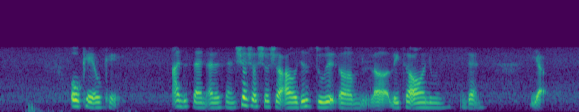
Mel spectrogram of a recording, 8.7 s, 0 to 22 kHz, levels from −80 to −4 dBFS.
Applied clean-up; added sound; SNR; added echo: neural mask model Resemble Enhance denoiser.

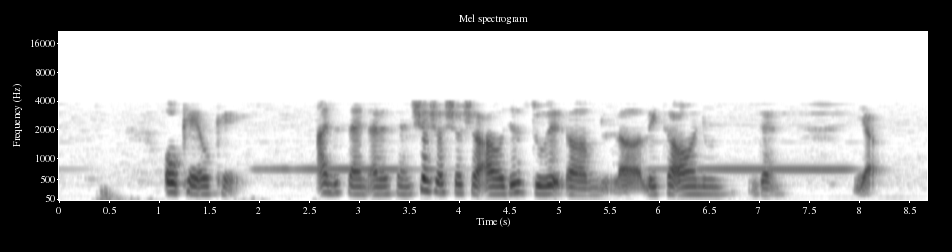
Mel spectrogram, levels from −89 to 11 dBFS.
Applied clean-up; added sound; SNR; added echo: classical method log-MMSE.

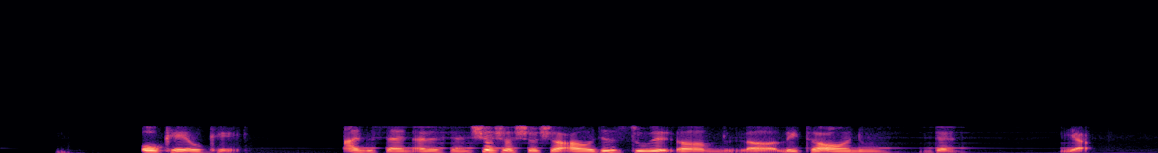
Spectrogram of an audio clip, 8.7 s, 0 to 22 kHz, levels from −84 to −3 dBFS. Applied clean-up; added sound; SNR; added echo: neural mask model RNNoise.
